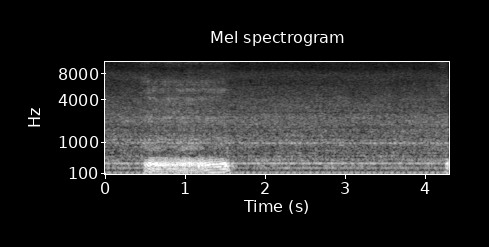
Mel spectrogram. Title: My grandma is a snoring pig🐽🐷🐖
